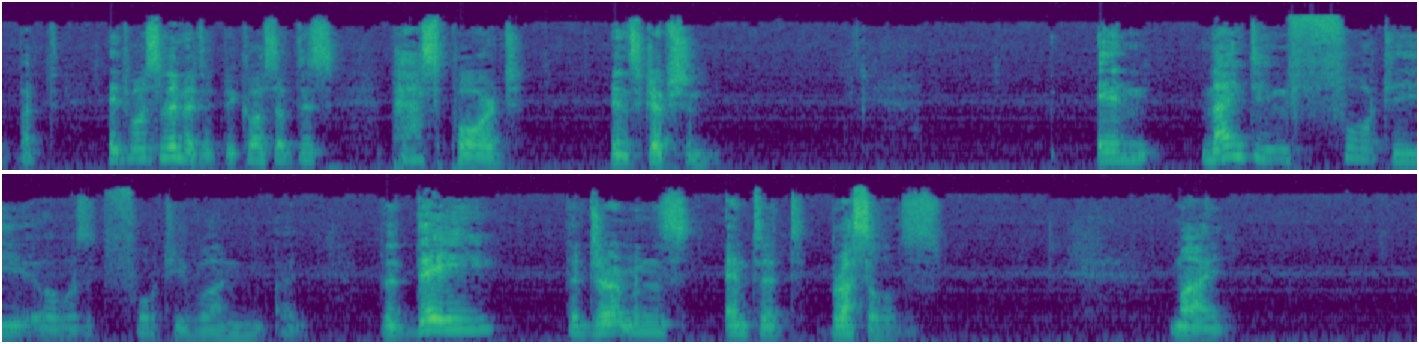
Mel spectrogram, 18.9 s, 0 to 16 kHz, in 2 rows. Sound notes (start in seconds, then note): 4.3 pauses for 3 seconds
